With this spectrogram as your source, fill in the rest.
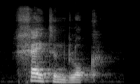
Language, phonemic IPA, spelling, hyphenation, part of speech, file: Dutch, /ˈɣɛi̯.tənˌbɔk/, geitenbok, gei‧ten‧bok, noun, Nl-geitenbok.ogg
- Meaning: male goat, buck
